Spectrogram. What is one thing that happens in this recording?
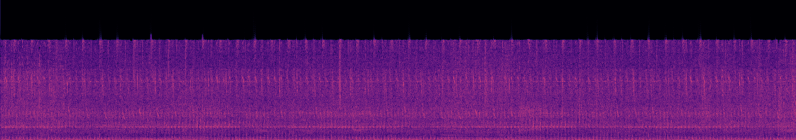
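A helicopter's engine whines and its rotor thumps steadily nearby.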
